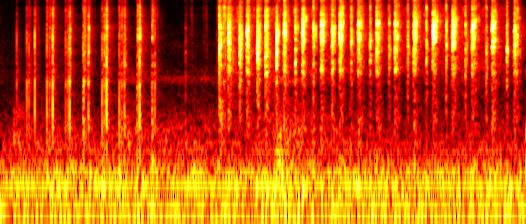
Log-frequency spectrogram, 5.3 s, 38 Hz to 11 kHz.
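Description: A small translucent plastic jar with a purple label and white contents is held in the hand and tapped and shaken with the fingertips. Quiet, quick, crisp ticks come first, then a brief lull with a faint steady tone. After that comes a louder, denser run of bright, dry clicking rattles, about 26 short hits in all, each dying away almost at once.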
